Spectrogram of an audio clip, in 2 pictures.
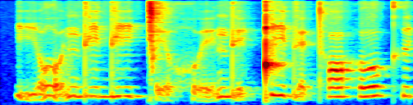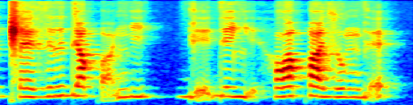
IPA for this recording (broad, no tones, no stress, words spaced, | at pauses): ḭʁʷḭndi diǀḛ χʷḛndḛ ǃidɛ̰tʰɔ hokʰɨǁɛ zɨdeqʷḛŋi | ɡḛdeʎḛ hɔqʷizoŋɡɛ̰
